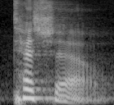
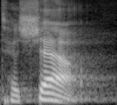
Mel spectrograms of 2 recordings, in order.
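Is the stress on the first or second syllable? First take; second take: first; second. First: The stress is on the first syllable. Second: The stress is on the second syllable. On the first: "the main emphasis is on that section" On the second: "If it was on the E-L"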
